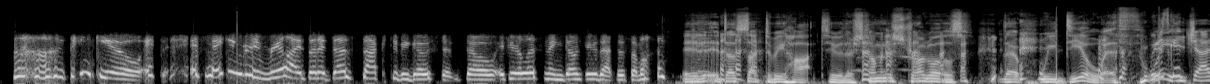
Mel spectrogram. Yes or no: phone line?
yes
